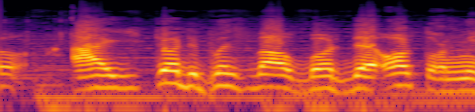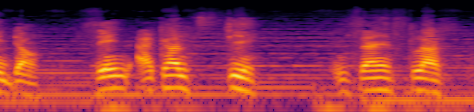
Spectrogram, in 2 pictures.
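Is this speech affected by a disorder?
Yes: cerebral palsy.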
